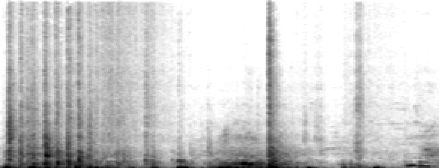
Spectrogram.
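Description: A wet golden retriever shaking itself off: a rapid flapping of ears and fur in the first second, then a couple of sharp knocks and rustling as it moves under a towel.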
